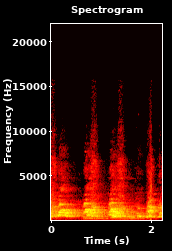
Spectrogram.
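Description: Dogs bark in animal shelter kennels, about four loud, overlapping bursts in quick succession with a steady hum of background noise and no talking.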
